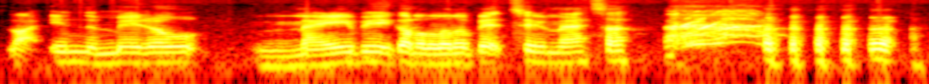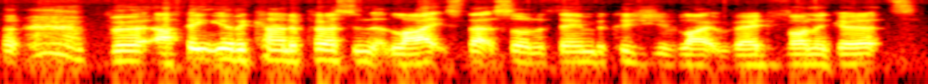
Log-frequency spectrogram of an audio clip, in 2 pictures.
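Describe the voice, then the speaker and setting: A man's voice: mid-range voice, normal speed, pushed and bright, rough recording. A man hosting a casual interview, rambling and chatty and addressing viewers as folks. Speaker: host and playwright.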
